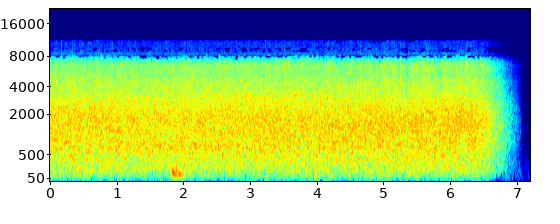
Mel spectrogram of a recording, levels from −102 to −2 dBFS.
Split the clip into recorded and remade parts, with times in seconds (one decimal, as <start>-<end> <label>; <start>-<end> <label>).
0.0-1.1 recorded; 1.1-2.3 remade; 2.3-7.2 recorded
